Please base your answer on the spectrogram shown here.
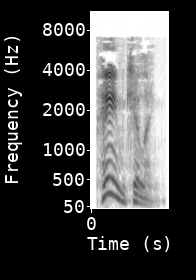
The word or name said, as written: painkilling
